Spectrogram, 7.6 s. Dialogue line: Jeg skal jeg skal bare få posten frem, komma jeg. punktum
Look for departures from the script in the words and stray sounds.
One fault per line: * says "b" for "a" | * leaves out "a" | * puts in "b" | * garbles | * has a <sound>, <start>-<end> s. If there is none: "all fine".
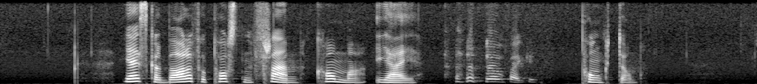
* leaves out "jeg skal"
* has a laugh, 4.4-5.5 s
